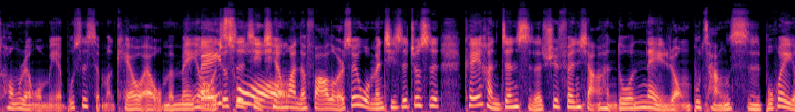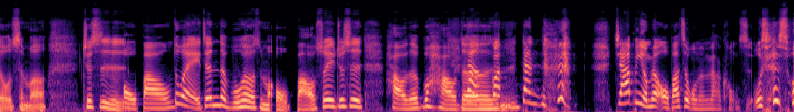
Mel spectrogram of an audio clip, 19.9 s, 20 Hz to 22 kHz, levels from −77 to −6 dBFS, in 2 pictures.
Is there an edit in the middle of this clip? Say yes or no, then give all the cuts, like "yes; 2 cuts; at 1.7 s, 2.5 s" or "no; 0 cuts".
no; 0 cuts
